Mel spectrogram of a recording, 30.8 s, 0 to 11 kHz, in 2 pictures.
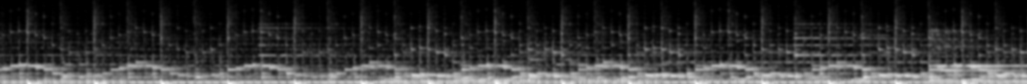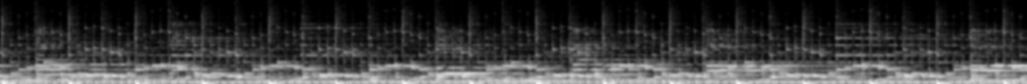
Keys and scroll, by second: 0.7 ctrl+=, 8.4 ctrl+=, 20.3 ctrl+0, 29.3 ctrl+=.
